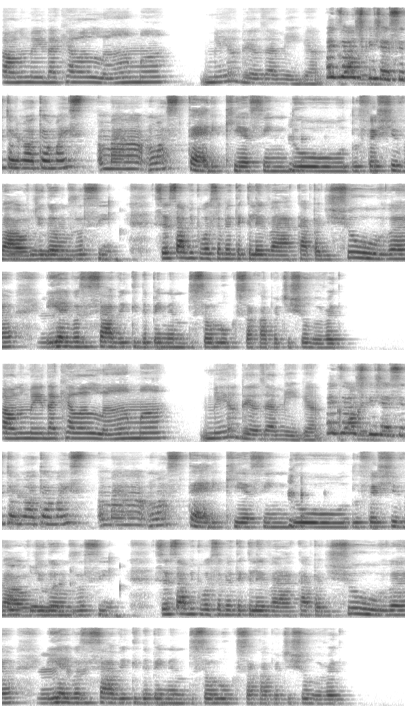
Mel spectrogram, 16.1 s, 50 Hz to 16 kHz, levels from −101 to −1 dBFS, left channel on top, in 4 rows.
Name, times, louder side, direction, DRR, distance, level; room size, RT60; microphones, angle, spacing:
voice 1, 0.0-1.7 2.0-3.2 3.5-3.7 6.9-7.1 8.1-8.7 12.5-13.0, right 4 dB, 60° right, 0.4 m, -39 dB
voice 2, 3.2-15.5, left 3 dB, 45° left, 0.4 m, -35 dB
4.7 x 2.1 x 2.3 m
head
